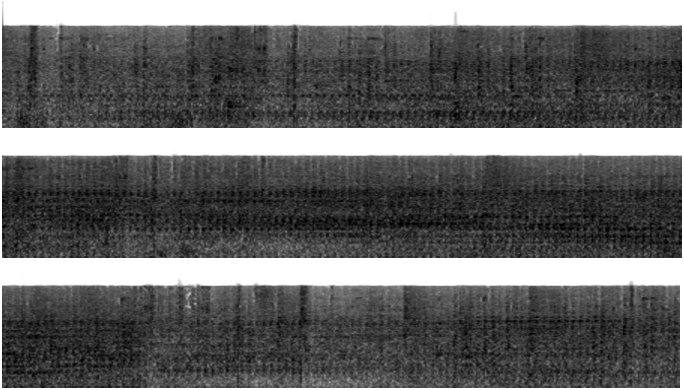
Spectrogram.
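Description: Steady running of other, louder engines close by, swelling for several seconds in the middle and easing off about ten seconds in. It drowns out a small hit-and-miss stationary gas engine running right beside the microphone.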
